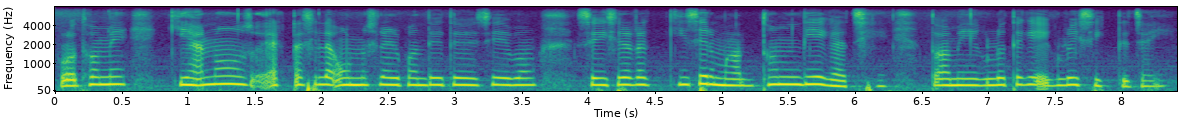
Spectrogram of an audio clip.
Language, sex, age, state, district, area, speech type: Bengali, female, 18-30, West Bengal, Jalpaiguri, rural, spontaneous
